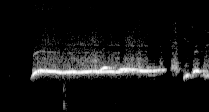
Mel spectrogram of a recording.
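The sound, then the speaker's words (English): A person whistles one long, steady high note that wavers slightly, followed by two short chirpy bursts, loud with no talking. “The whistling was a yes.”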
